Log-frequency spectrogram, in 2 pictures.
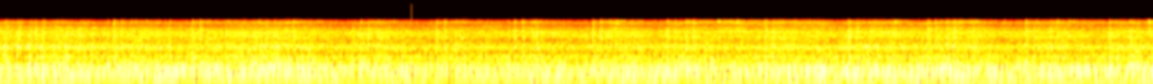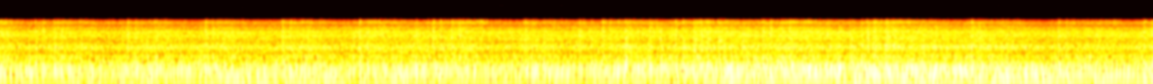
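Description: Intermodal freight train of double-stack container well cars rolling steadily past: a continuous low rumble of wheels on the rails.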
